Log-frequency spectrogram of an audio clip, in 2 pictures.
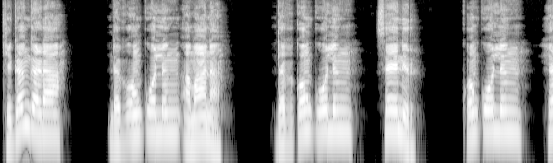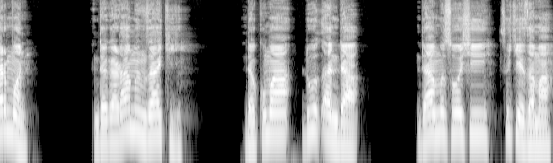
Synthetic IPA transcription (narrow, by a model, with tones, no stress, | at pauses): kʲɪ˨ɡɐ˦ŋɡɐ˨ɽaː˦ | dɐ˨ɡa˨kʷʼɔ˦ŋkʷʼoː˦lɪ˦ŋʔa˨maː˦naː˨ | dɐ˨ɡa˨kʷʼɔ˦ŋkʷʼoː˦lɪ˦n | se˦nɪ˨r | kʷʼɔ˦ŋkʷʼoː˦lɪ˦n | hɛ˦rmɔ˨n | dɐ˨ɡa˨ɽaː˦mɪ˨nzaː˦kʲiː˨ | da˨kʷʊ˦ma˦duː˦sʼɐ˨nda˨ | daː˦mɪ˦s̬oː˦ʃiː˦sʊ˦kʲeː˨zɐ˦ma˦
